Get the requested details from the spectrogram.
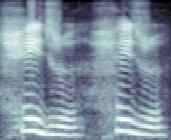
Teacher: जीम पर साकिन है, खलखला करेंगे।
